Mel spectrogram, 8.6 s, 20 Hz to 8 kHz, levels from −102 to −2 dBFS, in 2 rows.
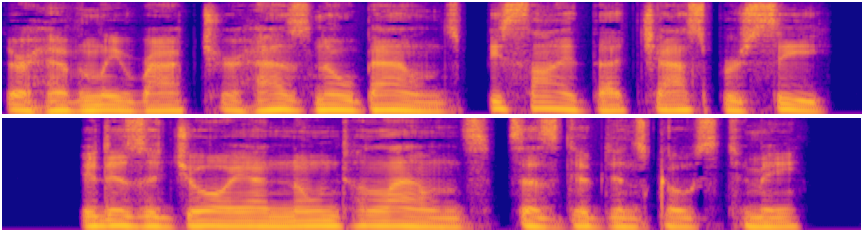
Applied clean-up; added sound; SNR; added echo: none; none; none; none.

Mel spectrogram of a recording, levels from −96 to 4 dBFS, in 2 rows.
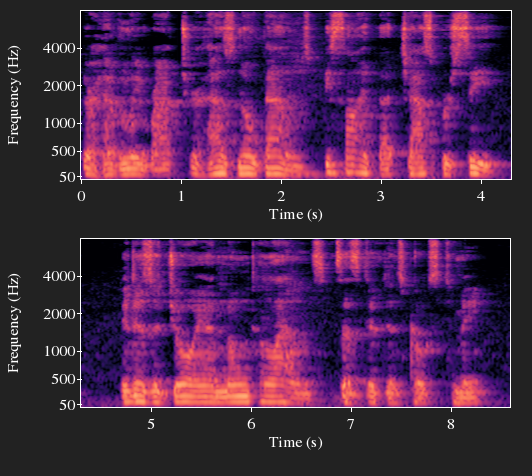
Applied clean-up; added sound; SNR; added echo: classical method WPE with log-MMSE.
